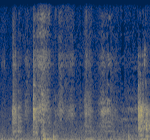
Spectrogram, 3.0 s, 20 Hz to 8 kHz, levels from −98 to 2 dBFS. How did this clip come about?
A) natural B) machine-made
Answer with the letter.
A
